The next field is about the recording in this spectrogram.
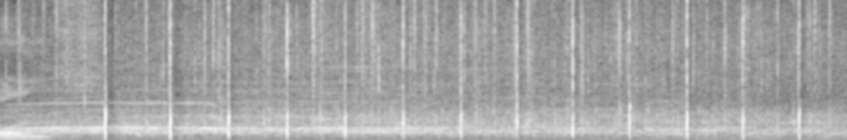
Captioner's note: cheering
